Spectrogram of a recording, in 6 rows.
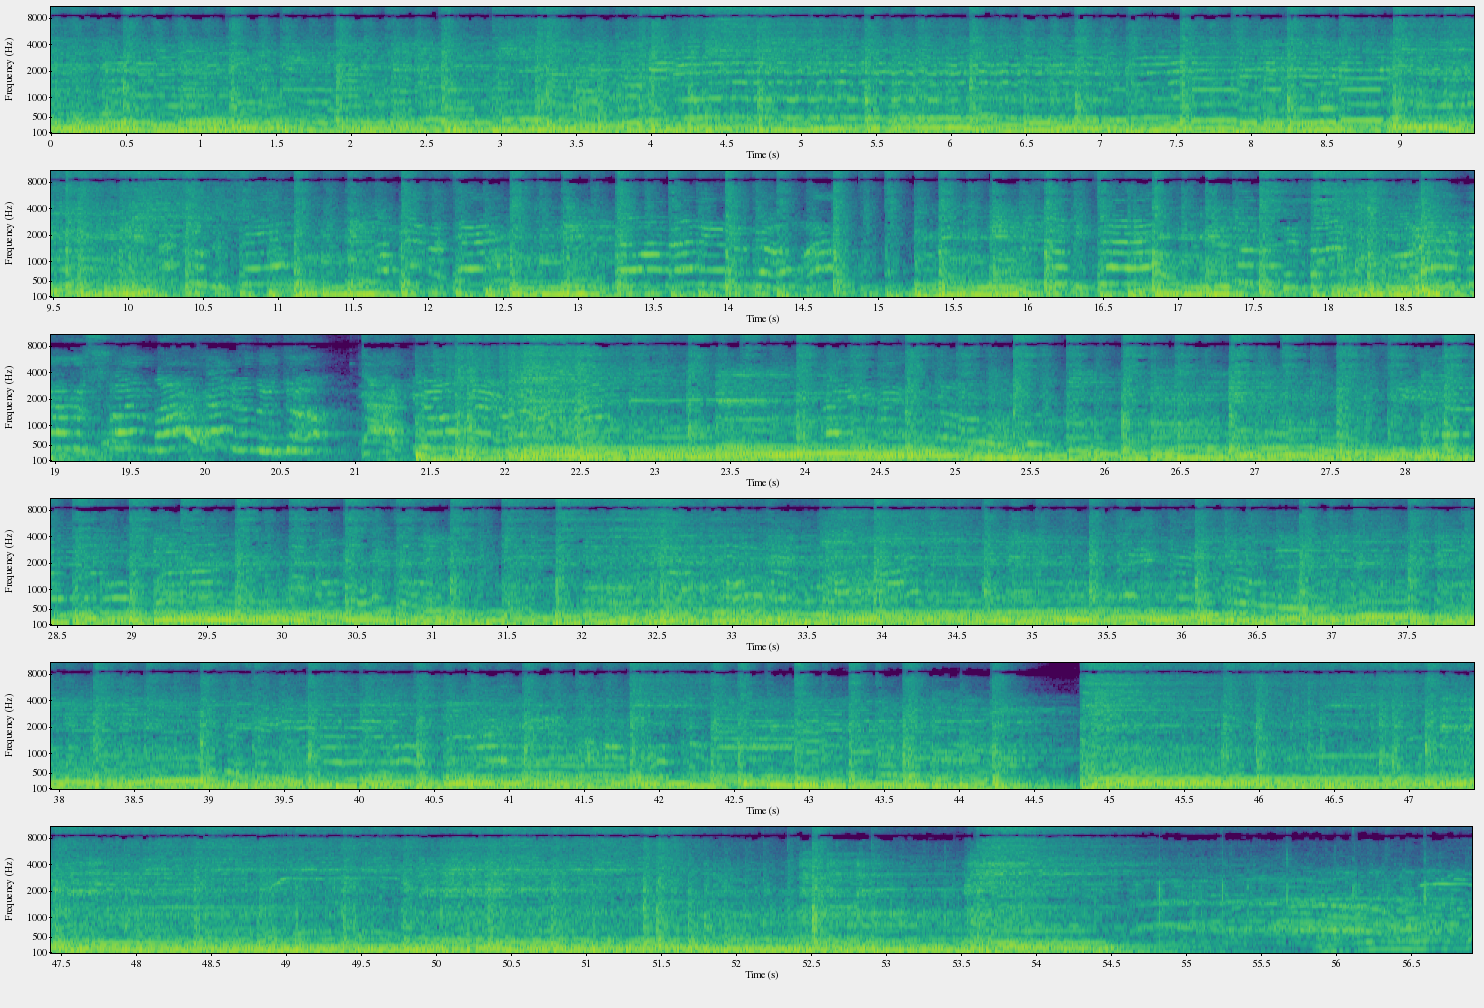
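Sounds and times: drum kit: 0:00.0 - 0:19.4, 0:21.0 - 0:55.9
electric guitars: 0:00.0 - 0:19.4, 0:20.9 - 0:55.4
man singing: 0:03.9 - 0:15.1, 0:15.8 - 0:25.8, 0:26.8 - 0:43.0.

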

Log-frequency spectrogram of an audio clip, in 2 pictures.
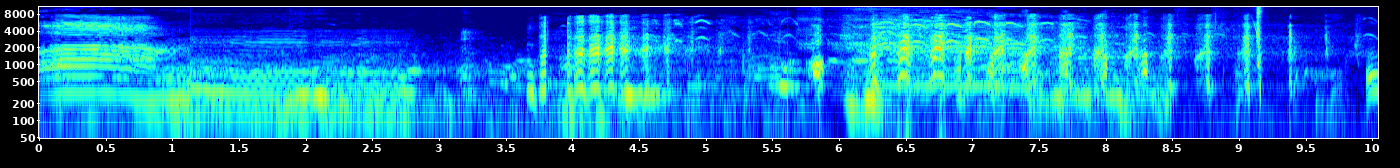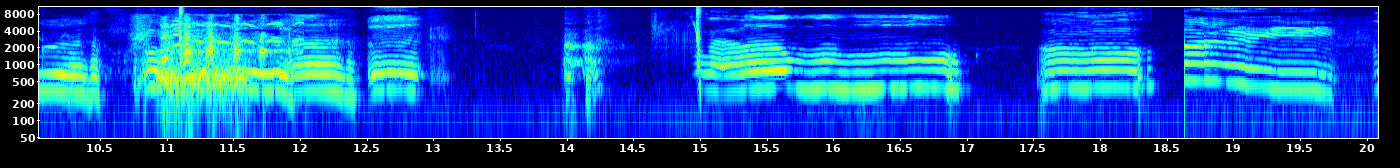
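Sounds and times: baby laughing: 0:03.7 - 0:13.1.

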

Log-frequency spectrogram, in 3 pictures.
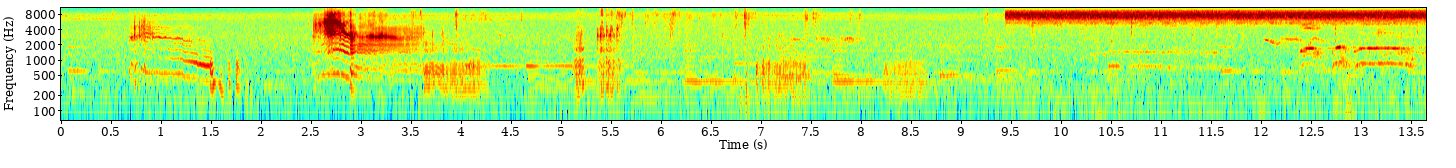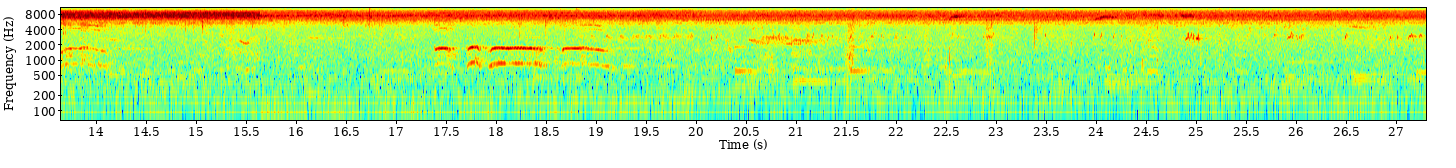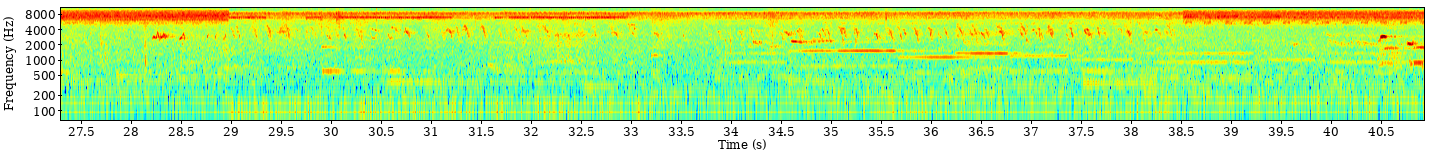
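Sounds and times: high-pitched insect drone: 0:09.4 - 0:40.9
rooster crowing: 0:10.3 - 0:14.4, 0:17.4 - 0:19.4, 0:38.6 - 0:40.9.

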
